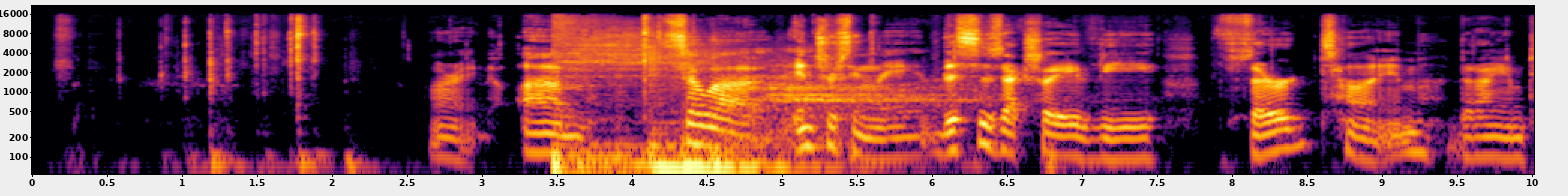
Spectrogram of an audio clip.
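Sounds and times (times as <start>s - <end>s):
computer keyboard typing: 0.8s - 2.0s.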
